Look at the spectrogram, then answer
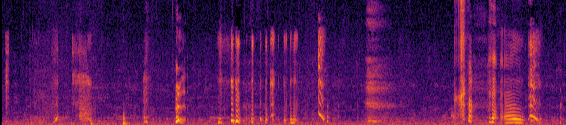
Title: Baby laughs at mom´s hiccup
